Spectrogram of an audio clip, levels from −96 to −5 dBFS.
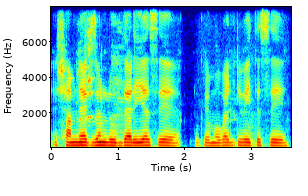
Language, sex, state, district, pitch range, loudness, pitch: Bengali, female, Tripura, Unakoti, 165-170 Hz, -16 LUFS, 170 Hz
